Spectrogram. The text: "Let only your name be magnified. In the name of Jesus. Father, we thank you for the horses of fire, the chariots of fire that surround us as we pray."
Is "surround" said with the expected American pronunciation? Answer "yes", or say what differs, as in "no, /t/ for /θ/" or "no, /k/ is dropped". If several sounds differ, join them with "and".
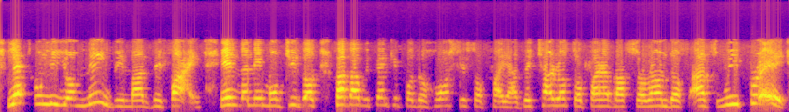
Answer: yes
